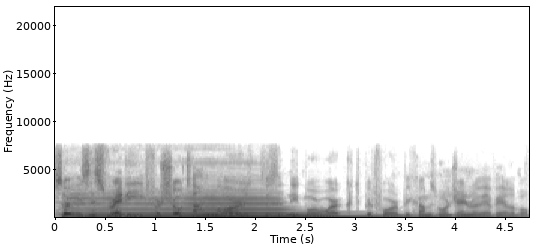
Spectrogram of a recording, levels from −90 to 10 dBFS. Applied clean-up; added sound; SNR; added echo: none; Bowed string instrument; 0 dB; none.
